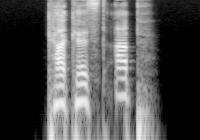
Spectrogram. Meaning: second-person singular subjunctive I of abkacken
- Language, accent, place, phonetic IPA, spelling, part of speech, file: German, Germany, Berlin, [ˌkakəst ˈap], kackest ab, verb, De-kackest ab.ogg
